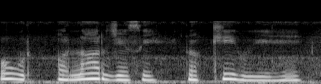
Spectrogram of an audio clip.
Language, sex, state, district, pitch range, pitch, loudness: Hindi, female, Uttar Pradesh, Saharanpur, 195-235 Hz, 215 Hz, -13 LUFS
